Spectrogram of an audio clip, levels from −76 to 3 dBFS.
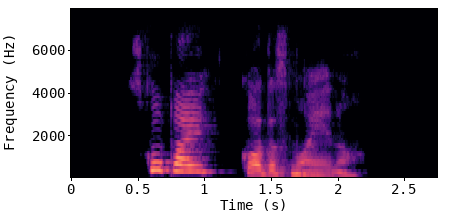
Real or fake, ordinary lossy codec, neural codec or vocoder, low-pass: real; none; none; 7.2 kHz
